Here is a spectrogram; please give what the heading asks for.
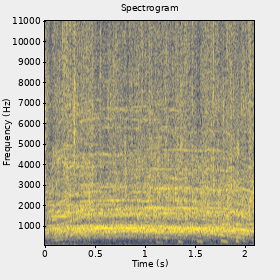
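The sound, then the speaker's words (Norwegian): Crowd cheering and clapping in a packed cellar in Bergen: loud, sustained applause with whoops and cheering voices rising above the dense clapping and holding at full strength throughout. “Bare lag skikkelig lyd nå, publikum, så vi hører hvor mange dere”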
